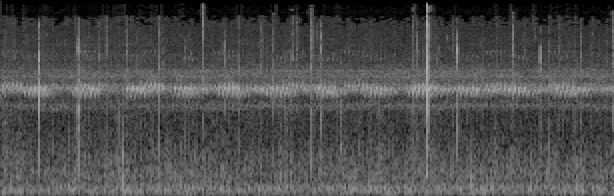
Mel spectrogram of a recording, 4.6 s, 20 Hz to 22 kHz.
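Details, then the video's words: Grass insects calling on an autumn night beside a wood fire, Sennheiser MKE600 recording: a steady high-pitched trill runs under several sharp firewood pops. "가을밤 풀벌레 소리"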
